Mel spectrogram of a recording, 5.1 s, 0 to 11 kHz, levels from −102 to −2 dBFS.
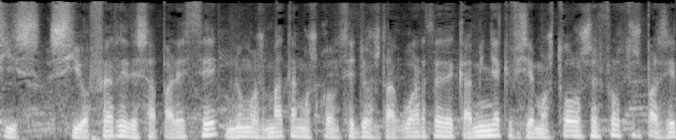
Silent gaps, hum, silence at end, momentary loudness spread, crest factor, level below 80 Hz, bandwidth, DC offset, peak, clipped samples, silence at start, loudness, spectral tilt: none; none; 0 s; 5 LU; 14 dB; -32 dBFS; 11 kHz; under 0.1%; 0 dBFS; under 0.1%; 0 s; -14 LUFS; -6.5 dB/octave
